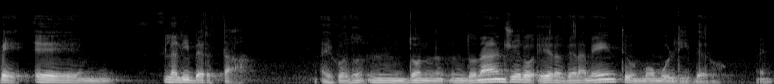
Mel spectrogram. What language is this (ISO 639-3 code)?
ita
